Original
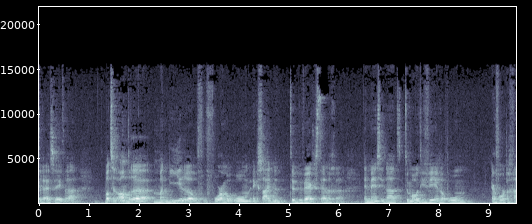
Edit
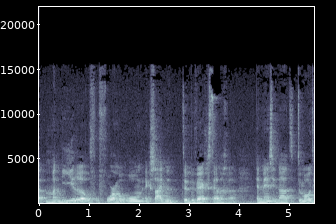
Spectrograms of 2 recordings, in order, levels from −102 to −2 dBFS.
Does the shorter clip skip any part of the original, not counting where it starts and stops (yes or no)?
no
